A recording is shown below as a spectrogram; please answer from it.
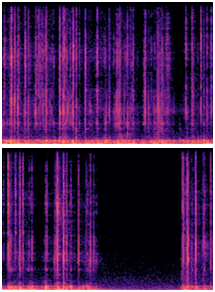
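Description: Fingertips wearing metal thimbles rapidly tap and scratch the hollow, dome-shaped steel mesh grille of a large condenser microphone. The result is an irregular stream of bright metallic clicks and scrapes over a heavy, boomy low rumble. The sound fades to near silence just after four seconds, then the tapping bursts back in at the end.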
